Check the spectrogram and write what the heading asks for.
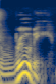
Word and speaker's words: RWBY: Chaos Lear Len says, there's a show called RWBY, which is pronounced Ruby.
